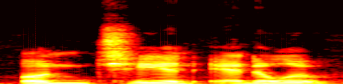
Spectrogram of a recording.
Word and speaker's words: Un Chien Andalou: film by Luis buñuel Unchained and a loop I believe is how you pronounce it just French for Edie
